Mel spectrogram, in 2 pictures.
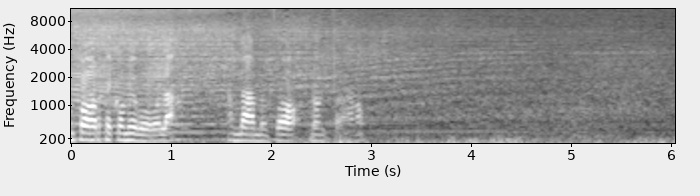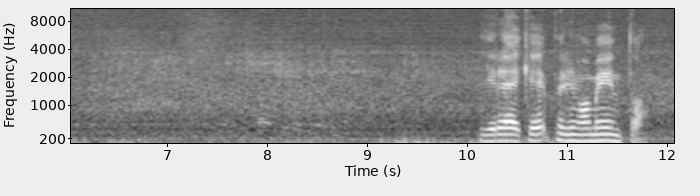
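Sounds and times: drone propeller hum: 0.0s - 12.0s
wind rumble on microphone: 0.0s - 12.0s.

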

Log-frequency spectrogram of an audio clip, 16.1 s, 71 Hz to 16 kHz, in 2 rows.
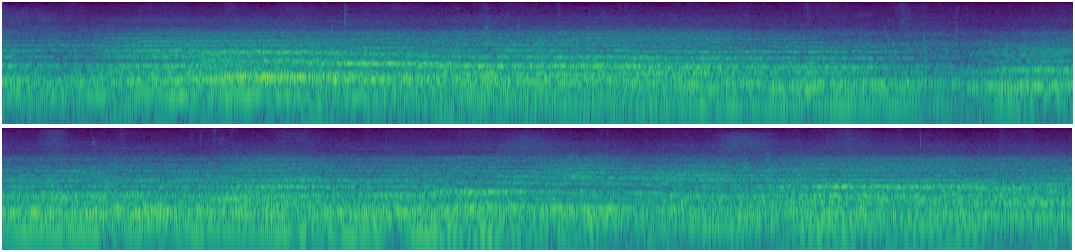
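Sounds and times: choir singing slowly: 0.0s - 16.0s.

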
